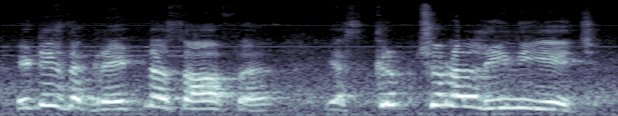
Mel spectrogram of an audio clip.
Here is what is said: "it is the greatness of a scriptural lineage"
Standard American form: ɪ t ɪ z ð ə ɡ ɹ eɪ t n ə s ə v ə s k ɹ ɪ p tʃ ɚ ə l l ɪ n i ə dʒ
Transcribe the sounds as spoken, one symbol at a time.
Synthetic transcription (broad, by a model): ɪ t ɪ z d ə ɡ ɹ eɪ t n ə s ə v ə s k ɹ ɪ p tʃ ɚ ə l l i n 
